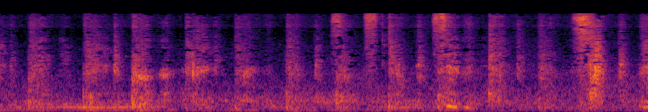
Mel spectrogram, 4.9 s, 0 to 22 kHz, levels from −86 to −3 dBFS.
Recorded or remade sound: remade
